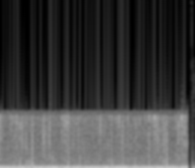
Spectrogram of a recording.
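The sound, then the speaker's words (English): Loud crackling of a fire burning after an explosion aboard a Black Hawk helicopter, a dense continuous roar studded with many sharp crackles that cuts off abruptly just before the end. “could hear a loud crackling of a fire”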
